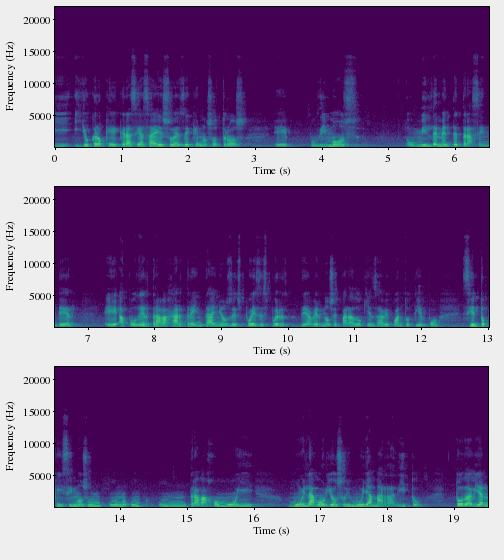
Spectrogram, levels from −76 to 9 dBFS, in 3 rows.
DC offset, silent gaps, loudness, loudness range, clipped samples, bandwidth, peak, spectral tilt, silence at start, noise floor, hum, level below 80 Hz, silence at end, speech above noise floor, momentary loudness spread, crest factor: under 0.1%; none; -21 LUFS; 4 LU; under 0.1%; 12 kHz; -2 dBFS; -5 dB/octave; 0 s; -48 dBFS; none; -80 dBFS; 0 s; 28 dB; 12 LU; 18 dB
